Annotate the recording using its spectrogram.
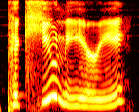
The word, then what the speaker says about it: pecuniary: I probably said like pecuniary or some dumb shit. Is actually pronounced pecuniary.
